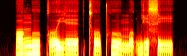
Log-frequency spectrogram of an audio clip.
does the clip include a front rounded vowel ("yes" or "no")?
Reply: no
